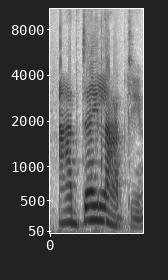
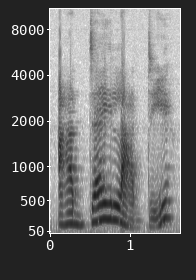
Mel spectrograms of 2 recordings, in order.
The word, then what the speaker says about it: adeiladu: Okay, so the E there is the U sound. Okay, so adeiladu is to build or building, and pronounced like this.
